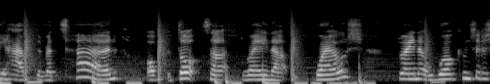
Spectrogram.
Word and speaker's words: Duana: Duana Welch, pronounced Duana, is known for writing and dating coaching that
